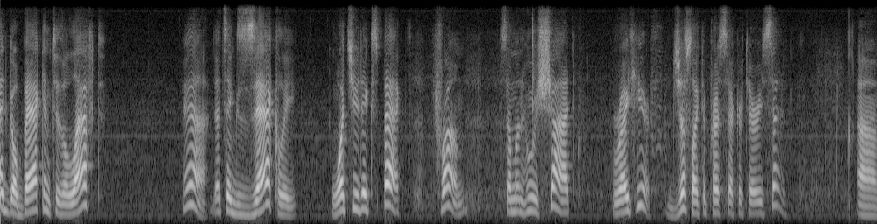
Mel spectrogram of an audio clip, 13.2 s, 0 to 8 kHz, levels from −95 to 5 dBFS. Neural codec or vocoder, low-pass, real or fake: none; 7.2 kHz; real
